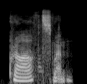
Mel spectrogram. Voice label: "craftsman", Indian

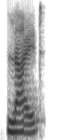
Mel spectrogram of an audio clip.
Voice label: "lied", Indian

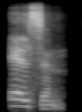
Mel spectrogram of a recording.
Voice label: "Elsan", Indian

